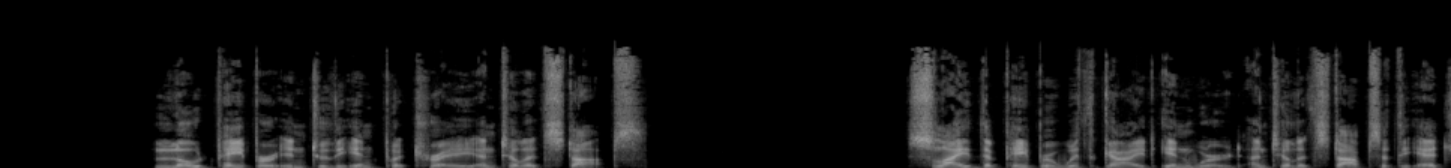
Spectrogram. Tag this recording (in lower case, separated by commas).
speech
